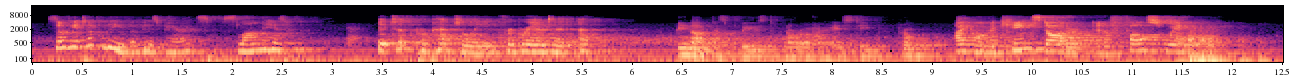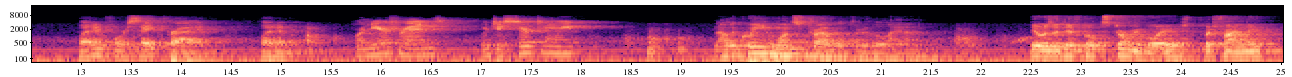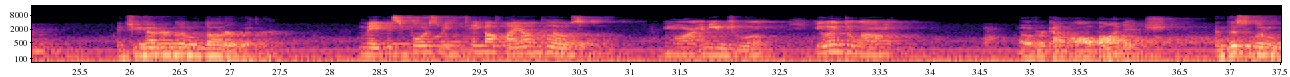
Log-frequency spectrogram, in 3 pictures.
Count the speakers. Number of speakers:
8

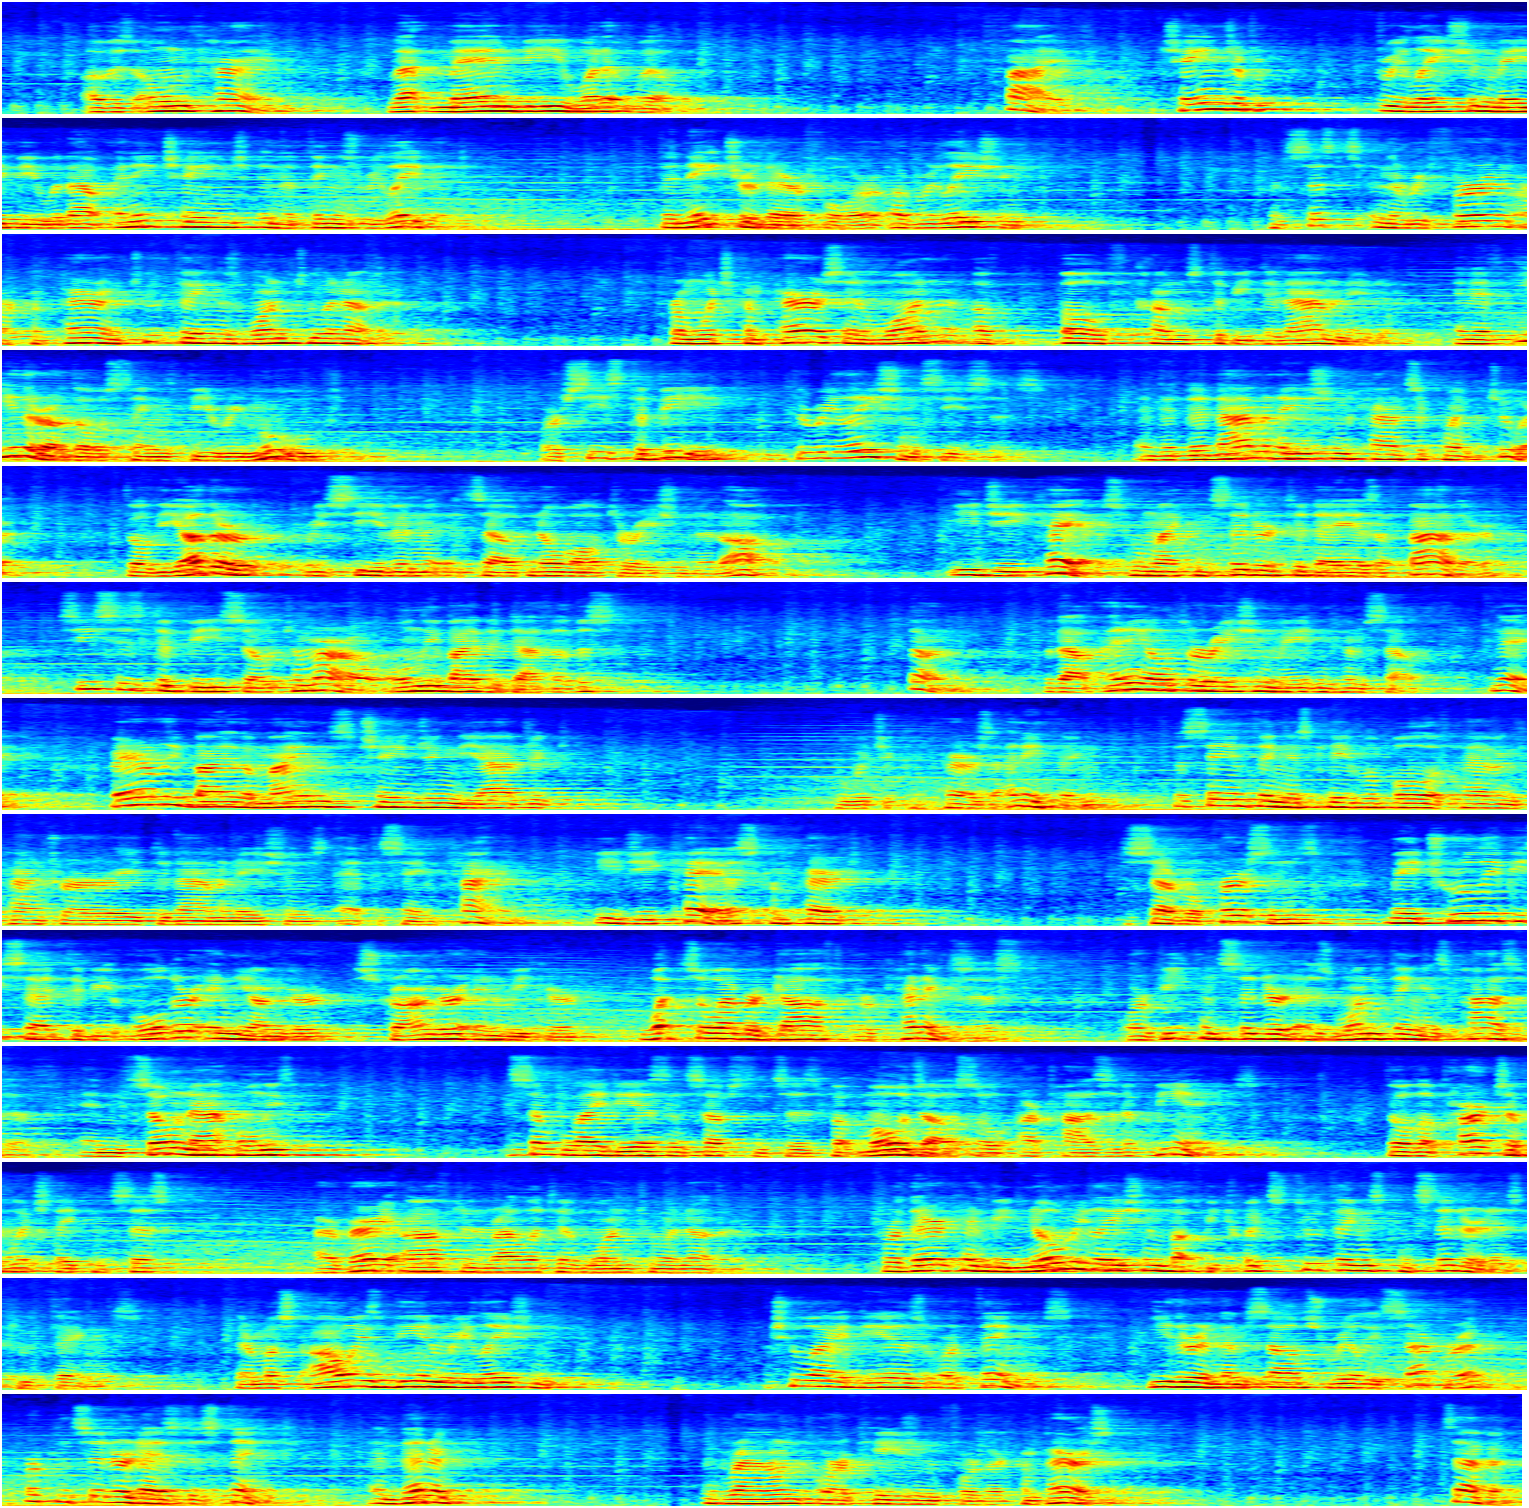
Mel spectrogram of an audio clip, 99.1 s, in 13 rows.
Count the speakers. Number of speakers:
1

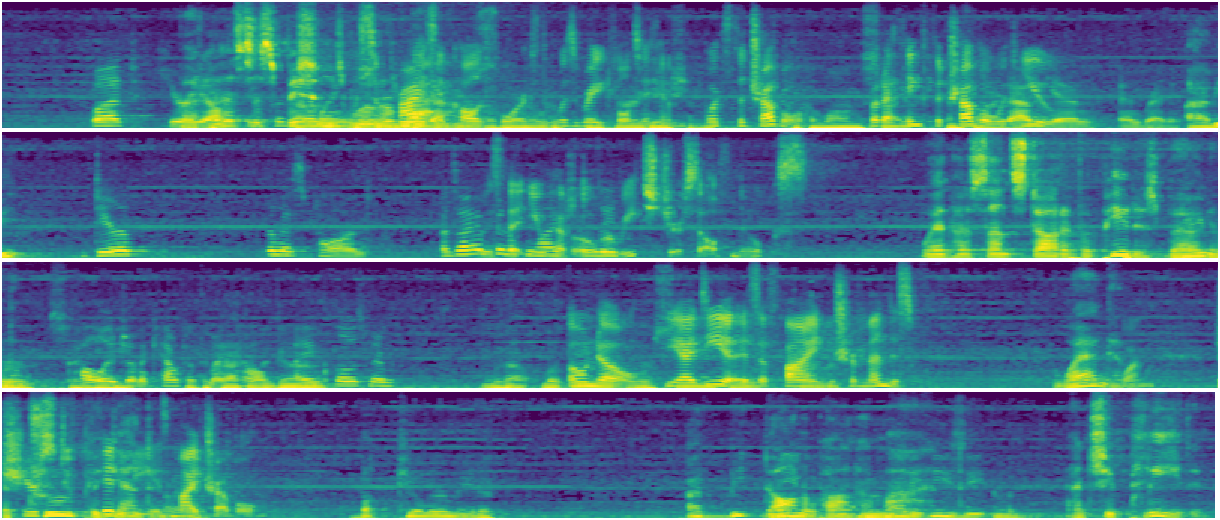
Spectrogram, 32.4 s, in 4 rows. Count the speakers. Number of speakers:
4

